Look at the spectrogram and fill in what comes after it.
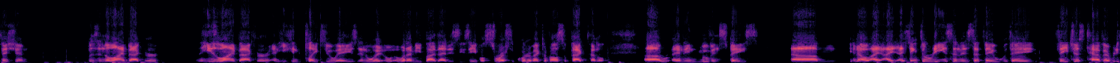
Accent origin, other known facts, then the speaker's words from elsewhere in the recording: Ann Arbor, Michigan, United States; I grew up in Michigan. I grew up in Ann Arbor.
